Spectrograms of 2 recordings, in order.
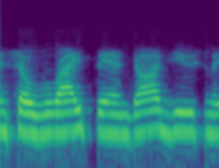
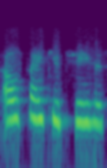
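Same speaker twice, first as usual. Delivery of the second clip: higher-pitched imagined thanks; mock grateful prayer; 7 semitones higher than usual. What she should have said to God, mock gratitude. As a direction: pretend to gush thanks to Jesus. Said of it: "I should have been going".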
